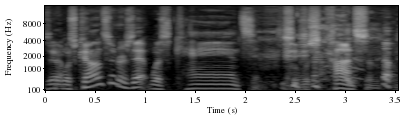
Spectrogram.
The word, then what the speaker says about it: Wisconsin: Is that Wisconsin or is that Wisconsin? Wisconsin. It's the second syllable that gets that accent.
